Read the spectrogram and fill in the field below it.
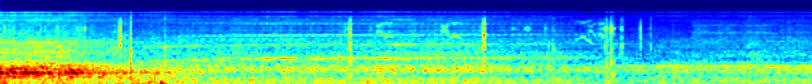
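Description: A diesel train rumbles slowly along the tracks.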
